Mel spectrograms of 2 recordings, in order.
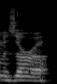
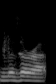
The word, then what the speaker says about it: Missouri: are you just saying Missouri that's how you say it's Missouri or Missouri whichever you prefer uh that being said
